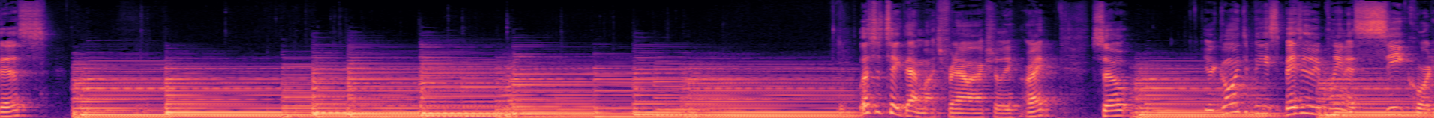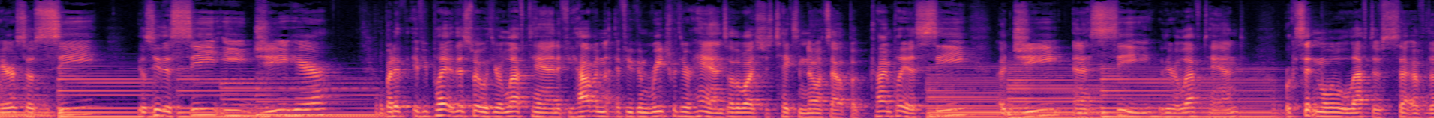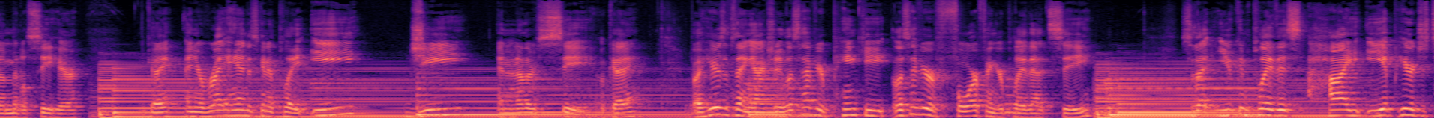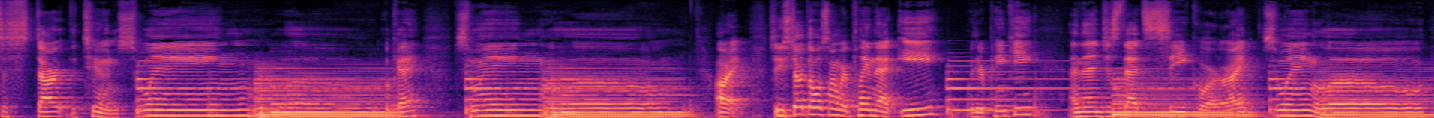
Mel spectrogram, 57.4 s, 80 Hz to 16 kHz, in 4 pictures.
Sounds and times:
Speech: 0:00.0 - 0:00.6, 0:08.6 - 0:11.4, 0:12.0 - 0:29.6, 0:30.2 - 0:39.6, 0:40.5 - 0:46.2, 0:46.9 - 0:57.3
Music: 0:00.7 - 0:08.7, 0:11.2 - 0:18.5, 0:23.6 - 0:27.4, 0:29.5 - 0:37.0, 0:39.5 - 0:42.8, 0:44.4 - 0:50.2, 0:52.3 - 0:57.3.

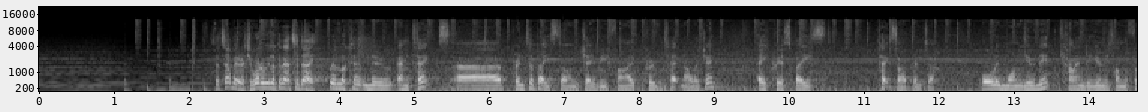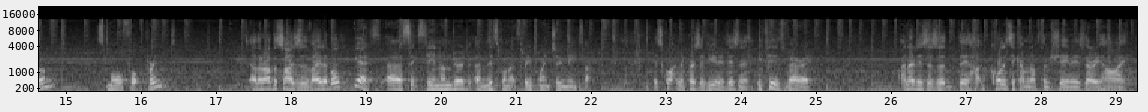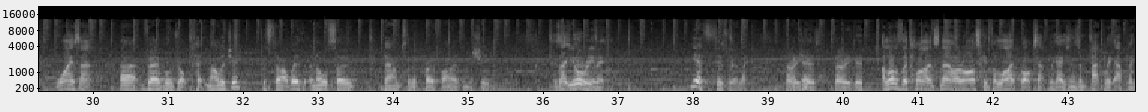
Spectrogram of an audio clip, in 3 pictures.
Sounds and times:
Music: 0:00.0 - 0:43.9
Speech: 0:02.4 - 0:10.5, 0:11.2 - 0:12.0, 0:12.6 - 0:14.9, 0:15.5 - 0:16.4, 0:17.4 - 0:22.0, 0:22.8 - 0:25.0, 0:26.2 - 0:35.4, 0:36.1 - 0:37.0, 0:38.0 - 0:43.9.

